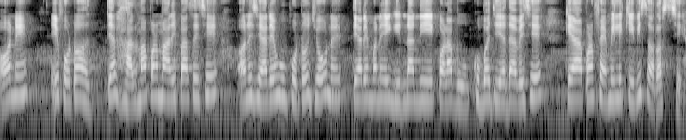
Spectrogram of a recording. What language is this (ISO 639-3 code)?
guj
